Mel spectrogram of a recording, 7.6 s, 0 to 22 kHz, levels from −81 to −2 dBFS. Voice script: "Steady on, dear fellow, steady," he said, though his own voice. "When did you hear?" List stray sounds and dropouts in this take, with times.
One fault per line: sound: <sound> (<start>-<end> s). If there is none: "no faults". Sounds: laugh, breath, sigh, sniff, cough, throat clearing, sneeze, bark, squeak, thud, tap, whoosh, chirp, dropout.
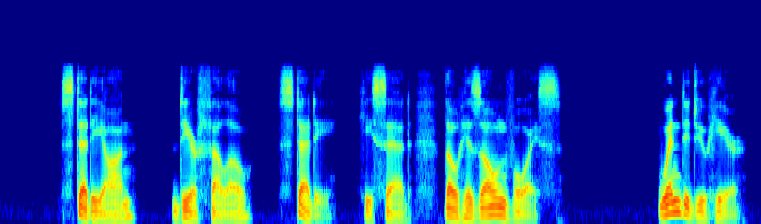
no faults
